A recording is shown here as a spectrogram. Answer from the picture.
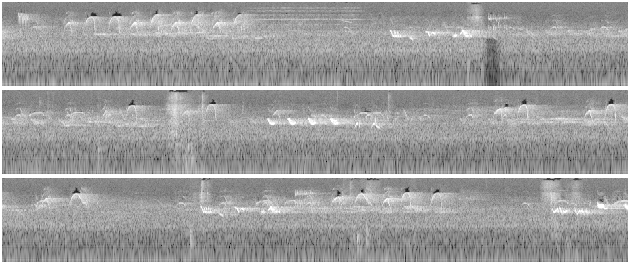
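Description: Small birds chirping in short bursts of quick repeated notes every few seconds, over a steady background hiss that briefly cuts out about seven seconds in.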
